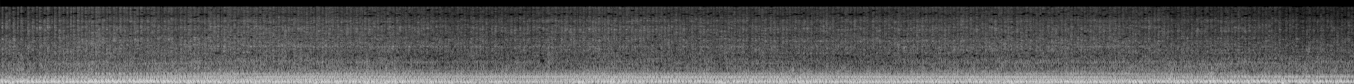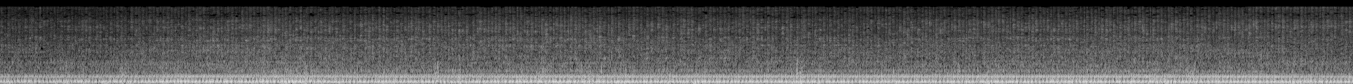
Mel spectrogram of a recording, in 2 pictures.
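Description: A boat engine drones steadily and loudly close by.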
